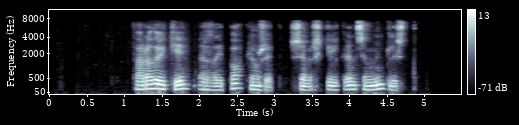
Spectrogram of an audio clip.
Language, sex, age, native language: Icelandic, male, 50-59, Icelandic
